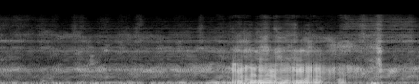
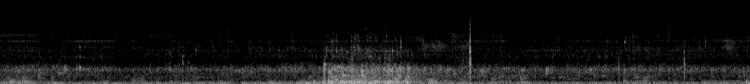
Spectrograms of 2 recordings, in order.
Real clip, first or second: second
